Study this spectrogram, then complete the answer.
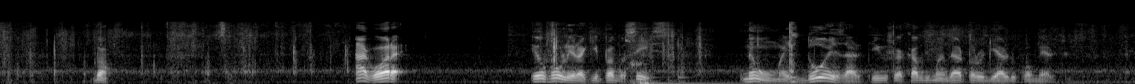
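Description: Paper rustles as it is handled.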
